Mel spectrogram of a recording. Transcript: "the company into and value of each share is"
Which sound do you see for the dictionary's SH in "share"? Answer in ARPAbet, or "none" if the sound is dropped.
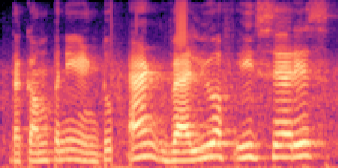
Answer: S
